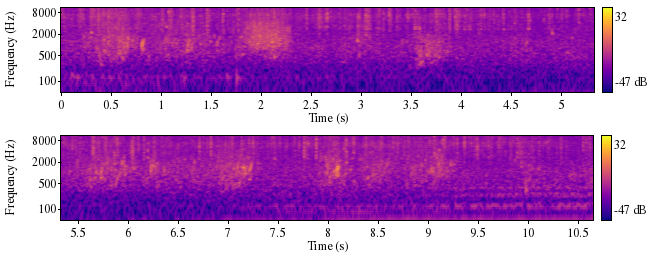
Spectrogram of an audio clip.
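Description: Water washing and trickling over rocks at the shoreline, a steady rush that swells and ebbs every second or two.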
